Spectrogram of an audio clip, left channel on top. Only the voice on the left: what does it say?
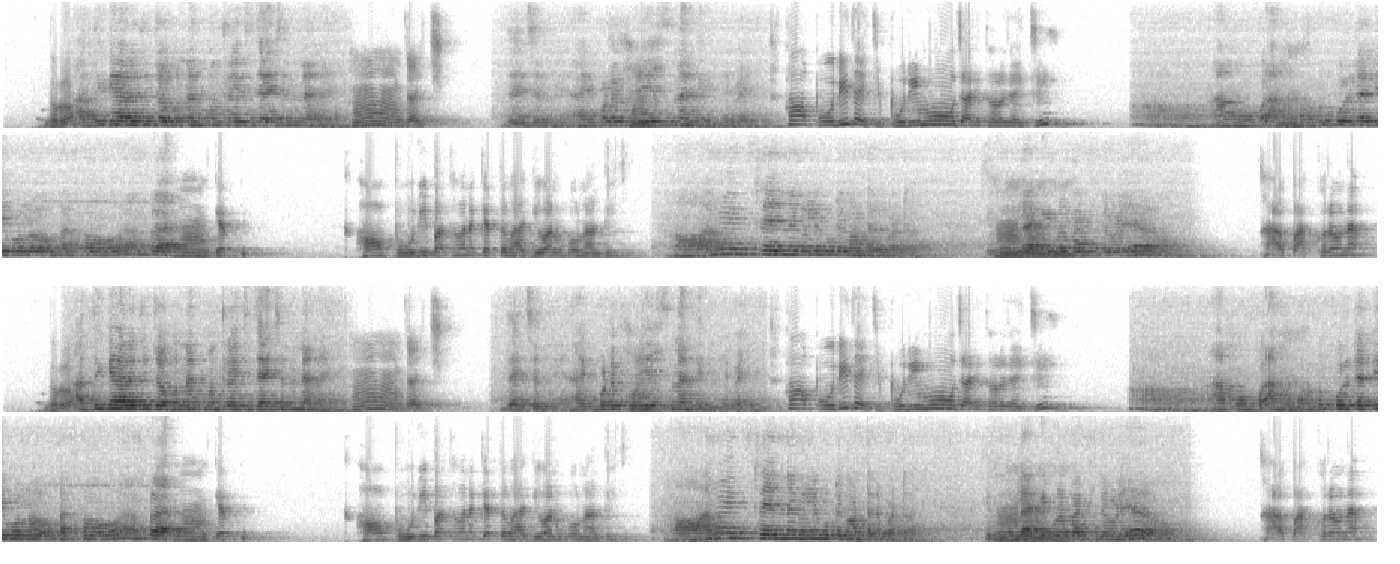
ଦୂର
ହୁଁ ହୁଁ ଯାଇଛି
ହୁଁ
ହଁ ପୁରୀ ଯାଇଛି ପୁରୀ ମୁଁ ଚାରିଥର ଯାଇଛି।
ହୁଁ
ହୁଁ କେ ହଁ ପୁରୀ ପାଖ ମାନେ କେତେ ଭାଗ୍ୟବାନ କହୁନାହାନ୍ତି
ହୁଁ
ହୁଁ
ହୁଁ
ଆଉ ପାଖରେ ମାନେ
